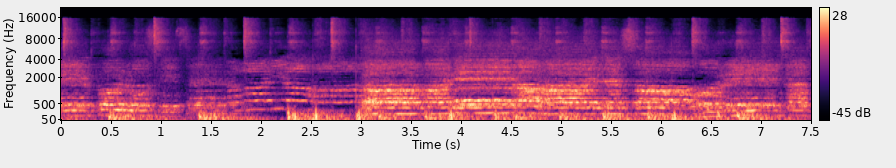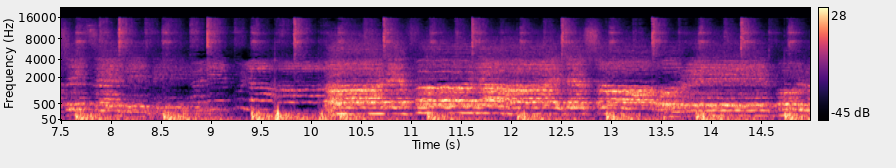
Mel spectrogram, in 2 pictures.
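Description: Church choir singing a gospel hymn in harmony, with a steady beat underneath.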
